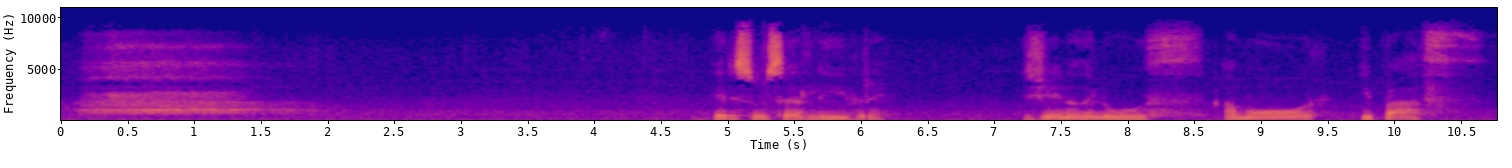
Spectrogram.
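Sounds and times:
long breath exhaled through the mouth during a guided breathing exercise: 0.0s - 2.1s
speech: 4.9s - 6.3s, 7.2s - 10.5s.

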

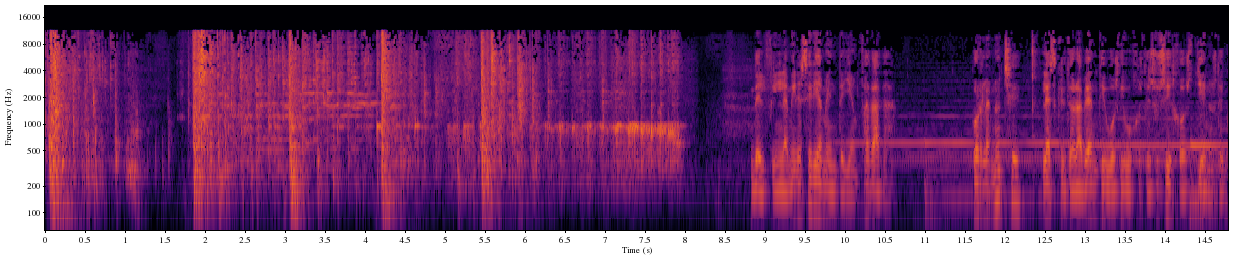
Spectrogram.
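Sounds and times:
blender base smashed against a kitchen counter: 0.0s - 1.0s, 1.7s - 4.8s
plastic rattling and crunching: 0.0s - 8.1s
speech: 8.9s - 10.7s, 11.6s - 14.7s.

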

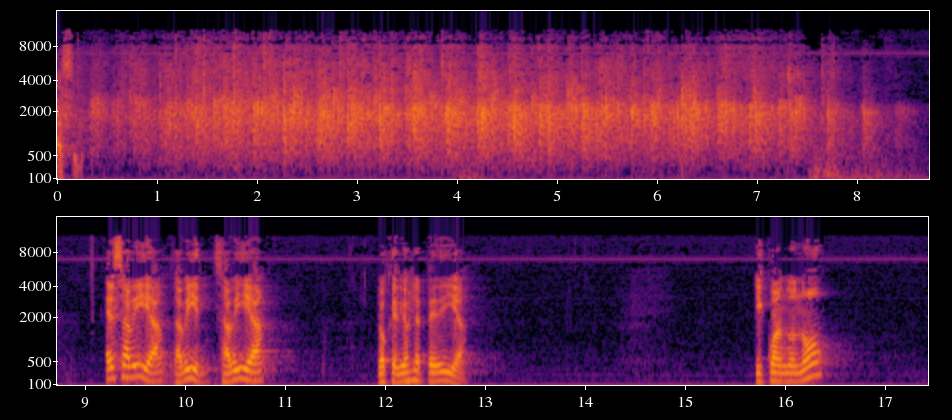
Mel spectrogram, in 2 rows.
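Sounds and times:
speech: 0.0s - 0.5s, 9.2s - 10.9s, 11.9s - 12.9s, 15.7s - 16.4s
crowd clapping in sustained applause: 0.0s - 8.8s.

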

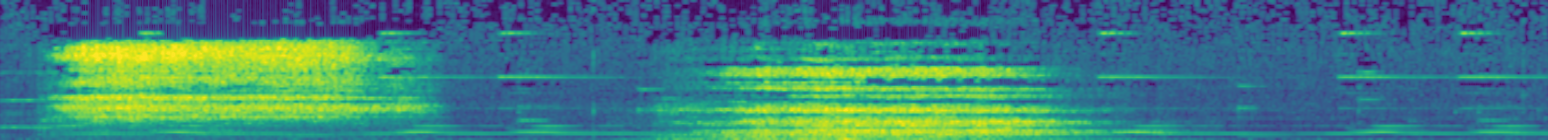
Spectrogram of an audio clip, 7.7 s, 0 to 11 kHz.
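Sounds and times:
slow deep breath in and out: 0.0s - 2.2s, 3.1s - 6.1s
faint sustained tone: 0.0s - 7.7s.

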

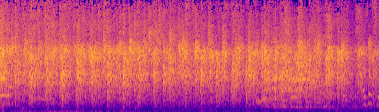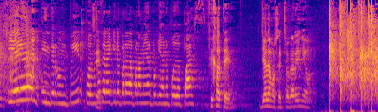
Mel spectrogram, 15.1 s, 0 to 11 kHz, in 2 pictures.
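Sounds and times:
loud sustained crowd applause: 0.0s - 8.1s, 14.2s - 15.1s
laughter: 5.0s - 6.8s
speech: 8.2s - 14.0s.

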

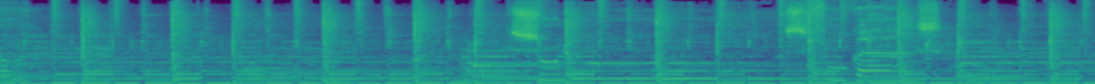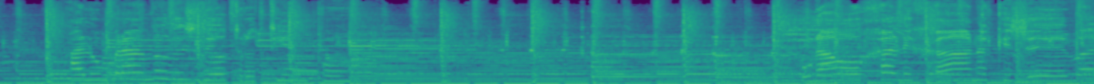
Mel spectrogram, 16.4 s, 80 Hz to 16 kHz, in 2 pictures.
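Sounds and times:
person singing: 0.0s - 1.0s, 3.6s - 12.4s, 13.1s - 16.4s
song by a Uruguayan artist with percussion pulse, warm bass and sustained melodic tones: 0.0s - 16.4s.

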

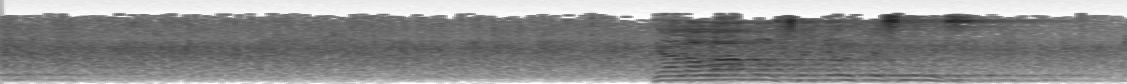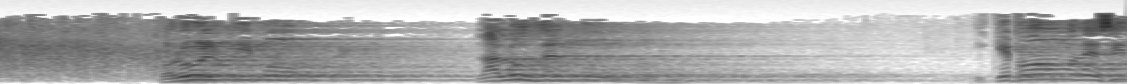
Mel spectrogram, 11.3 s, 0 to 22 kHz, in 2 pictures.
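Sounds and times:
large crowd applauding: 0.0s - 7.4s
speech: 3.2s - 5.2s, 6.4s - 7.4s, 8.0s - 8.7s, 10.6s - 11.2s.

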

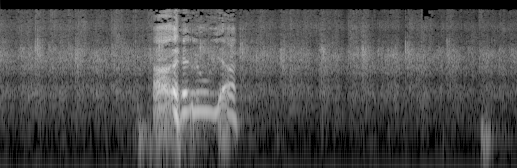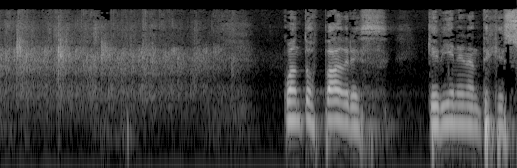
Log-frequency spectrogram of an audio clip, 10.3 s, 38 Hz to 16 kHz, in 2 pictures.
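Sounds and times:
crowd clapping steadily: 0.0s - 7.7s
speech: 1.5s - 2.6s, 8.0s - 10.3s.

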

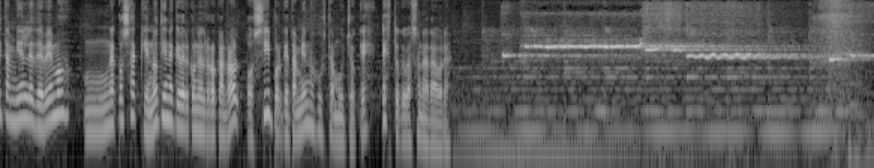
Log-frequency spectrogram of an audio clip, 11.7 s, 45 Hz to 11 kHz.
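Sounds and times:
speech: 0.0s - 6.3s
whistled western film theme melody: 6.6s - 11.6s.

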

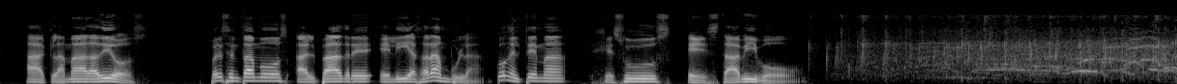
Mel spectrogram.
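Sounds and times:
speech: 0.3s - 1.5s, 2.1s - 8.2s
crowd applause: 8.1s - 11.7s.

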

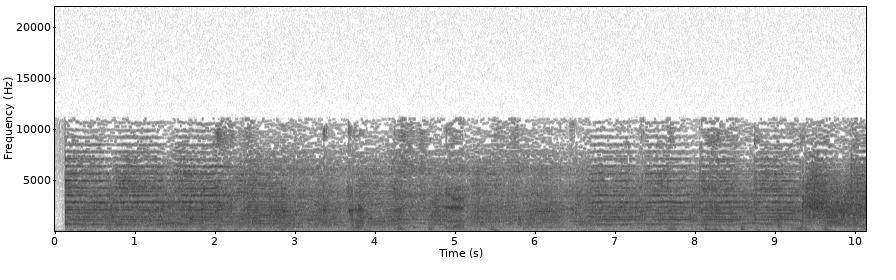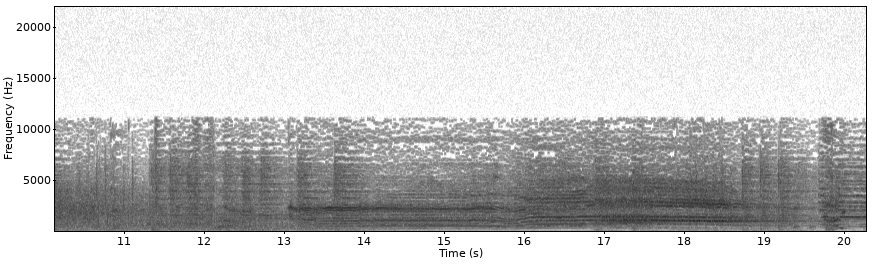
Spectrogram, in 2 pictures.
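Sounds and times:
dramatic effects: 0.0s - 19.9s
animated character's long strained raspy scream: 13.0s - 20.1s.

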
